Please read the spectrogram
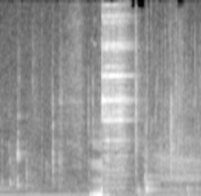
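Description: Utensils clinking against a ceramic mug of noodles: a few small taps, then one bright, ringing clink about a second in.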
